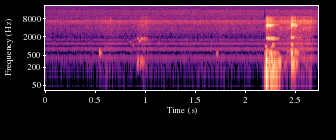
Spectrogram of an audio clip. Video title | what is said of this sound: How to make peanut laddu recipe 😋#palli luddu recipe in Telugu#sweet #healthy sweet recipe s | bowl కి కొడుతుంటే టక్ టక్ మని సౌండ్ వస్తుంది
